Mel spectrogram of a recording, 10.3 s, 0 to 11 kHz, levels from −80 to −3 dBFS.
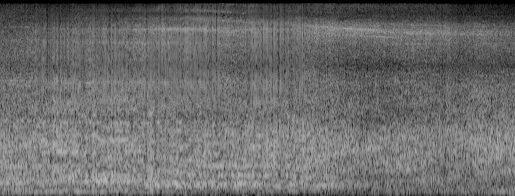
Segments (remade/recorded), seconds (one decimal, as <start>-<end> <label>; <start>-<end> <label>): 0.0-0.7 recorded; 0.7-4.4 remade; 4.4-4.9 recorded; 4.9-6.1 remade; 6.1-10.3 recorded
